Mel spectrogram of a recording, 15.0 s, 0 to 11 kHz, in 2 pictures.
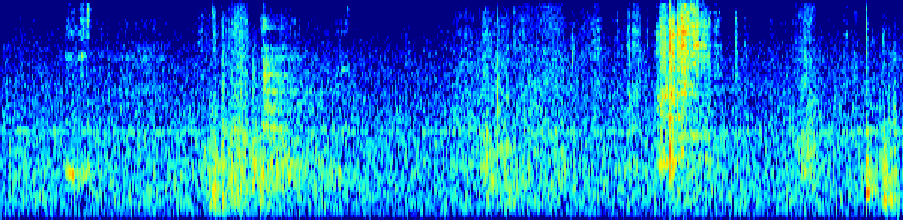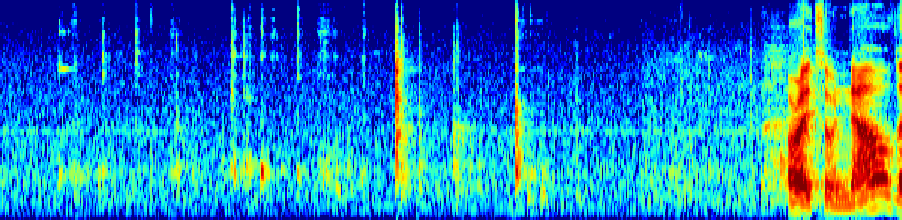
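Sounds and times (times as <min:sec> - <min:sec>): rustle: 0:03.8 - 0:07.5.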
